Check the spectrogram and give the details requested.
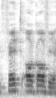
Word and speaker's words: Vidargavia: Vidargavia, that's it.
